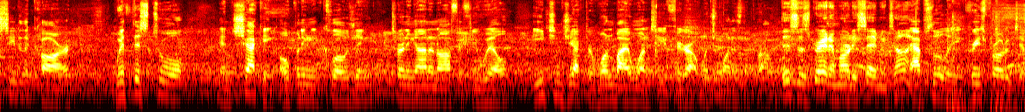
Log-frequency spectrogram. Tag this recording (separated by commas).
Speech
